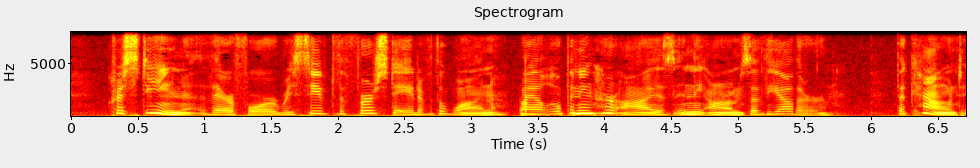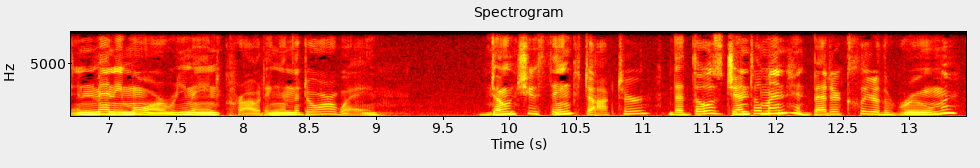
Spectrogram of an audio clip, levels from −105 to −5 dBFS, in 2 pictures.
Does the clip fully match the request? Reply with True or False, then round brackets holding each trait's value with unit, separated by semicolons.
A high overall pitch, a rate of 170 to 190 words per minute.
True (205 Hz; 185 wpm)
